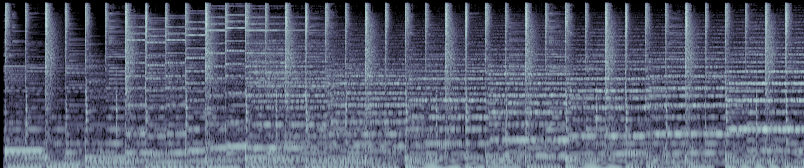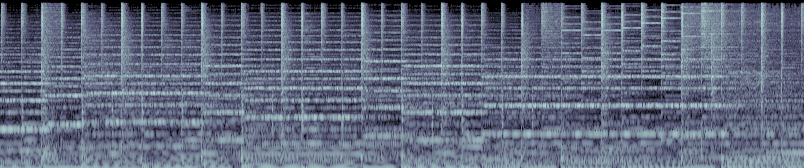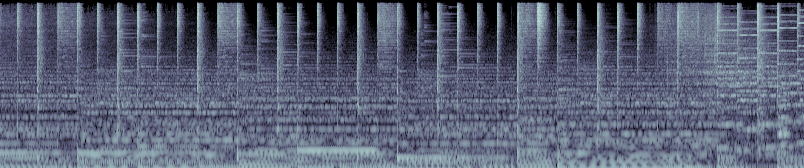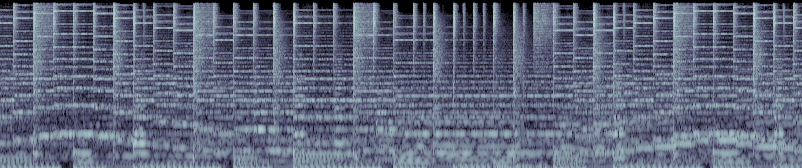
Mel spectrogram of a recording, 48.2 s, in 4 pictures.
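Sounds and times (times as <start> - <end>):
rumba music: 0.0 - 48.2.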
